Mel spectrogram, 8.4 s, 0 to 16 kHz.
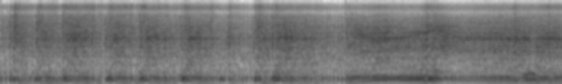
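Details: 2004 KTM 450 EXC single-cylinder on a short ride after new forks fitted, not fully warmed up, long unridden, dead battery: pulls cleanly through gentle rev changes, even firing, no knocks or weird noises; normal running.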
